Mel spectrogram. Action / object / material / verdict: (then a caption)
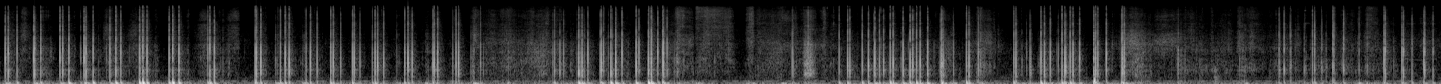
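tap / faux leather zip pouch / faux leather / none. Long nails tap and scratch the surface of a black textured faux leather zippered pouch held near the camera. Dense runs of quick, dry, crackly taps come in uneven bursts, with softer scratching between them. Each tap stops almost at once, and the sound stays heavy in the low end.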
